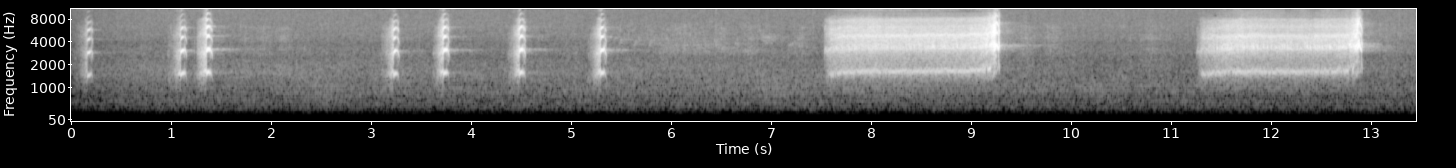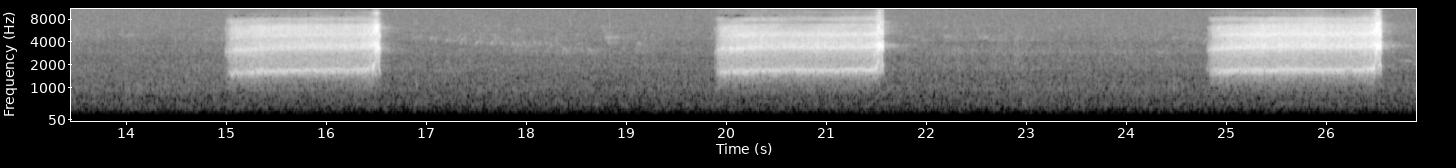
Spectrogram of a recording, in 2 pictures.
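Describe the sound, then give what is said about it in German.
A few sharp clicking notes, then an owl calling: five drawn-out, raspy calls, each lasting about a second, repeated at steady intervals with silence between. No one speaks. “Ich habe mir den mit Active Noise Cancelling reingezogen und es äh, wäre, als wäre die Eule neben mir gewesen.”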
